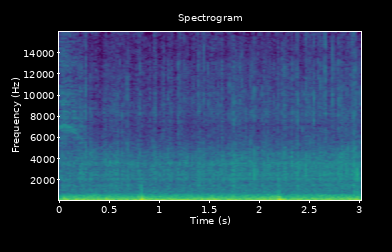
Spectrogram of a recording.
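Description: Steady typhoon rain pouring down during Typhoon Crising, a dense rushing hiss with low rumbling beneath, constant throughout.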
